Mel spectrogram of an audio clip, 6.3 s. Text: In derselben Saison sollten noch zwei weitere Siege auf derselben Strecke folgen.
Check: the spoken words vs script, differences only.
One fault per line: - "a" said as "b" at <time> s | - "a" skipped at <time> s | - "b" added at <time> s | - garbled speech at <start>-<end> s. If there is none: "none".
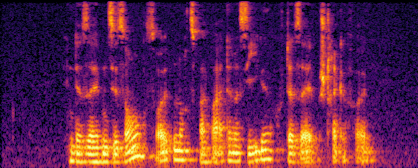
none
